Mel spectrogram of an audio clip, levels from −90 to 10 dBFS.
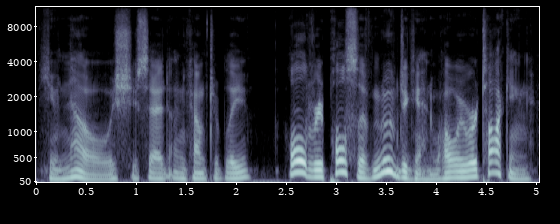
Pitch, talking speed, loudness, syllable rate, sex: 120 Hz, 155 wpm, -17 LUFS, 5.6 syllables/s, male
